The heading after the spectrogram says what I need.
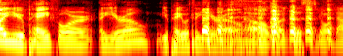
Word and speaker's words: gyro: right that gyro gyro so it's Euro like the money okay no whatever well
